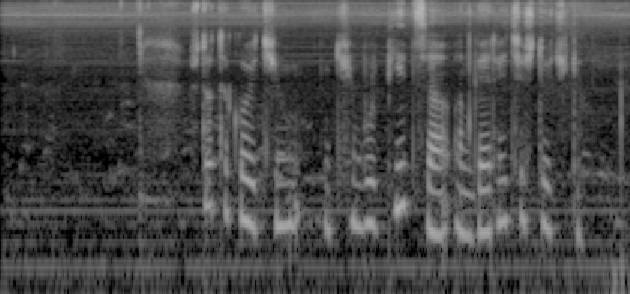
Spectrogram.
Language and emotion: Russian, neutral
